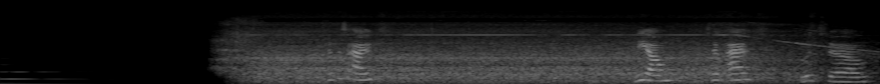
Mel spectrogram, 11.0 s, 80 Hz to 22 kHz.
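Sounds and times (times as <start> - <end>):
vacuum cleaner running: 2.6 - 11.0.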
